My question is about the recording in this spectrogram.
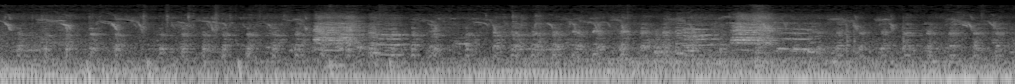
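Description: Chickens calling in a coop: a steady run of short, high, falling peeps, typical of chicks, with hens clucking and two louder squawks at about three and seven and a half seconds. A steady low hum runs underneath.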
